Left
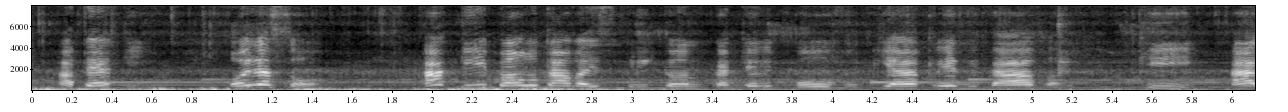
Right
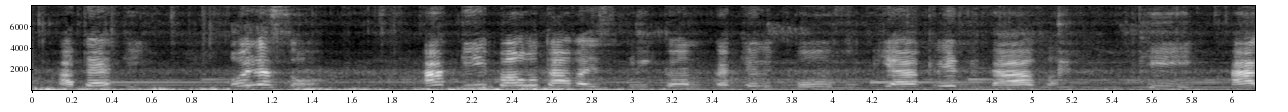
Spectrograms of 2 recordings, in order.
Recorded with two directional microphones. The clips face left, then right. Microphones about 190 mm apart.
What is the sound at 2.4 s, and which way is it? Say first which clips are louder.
Speech: left 3 dB; 50° left (ahead or behind).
